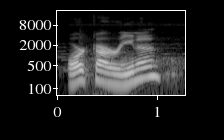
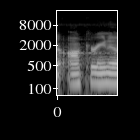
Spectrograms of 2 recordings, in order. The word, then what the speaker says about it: ocarina: Like saying ocarina of time. Like Orcarina of time until someone corrects you.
